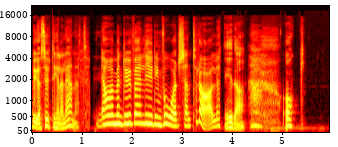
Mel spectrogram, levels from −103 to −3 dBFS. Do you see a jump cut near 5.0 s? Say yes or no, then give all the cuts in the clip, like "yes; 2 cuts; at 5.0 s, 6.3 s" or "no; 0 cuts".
no; 2 cuts; at 1.2 s, 3.8 s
